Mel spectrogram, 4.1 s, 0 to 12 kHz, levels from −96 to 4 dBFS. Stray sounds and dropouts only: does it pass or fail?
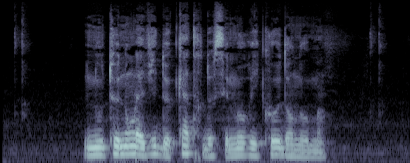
pass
